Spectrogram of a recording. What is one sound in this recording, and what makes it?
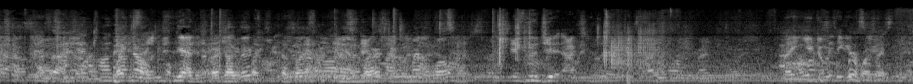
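Playing cards shuffle and slide between hands.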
